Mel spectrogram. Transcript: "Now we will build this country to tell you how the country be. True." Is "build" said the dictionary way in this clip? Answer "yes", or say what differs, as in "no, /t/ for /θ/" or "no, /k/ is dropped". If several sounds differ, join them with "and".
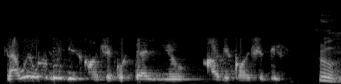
no, /l/ is dropped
